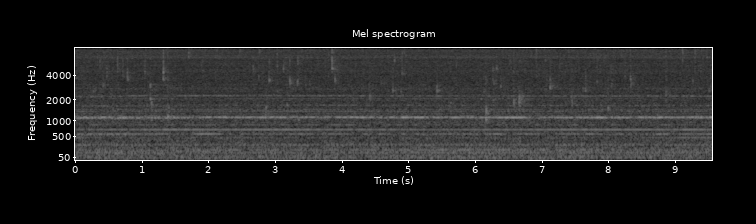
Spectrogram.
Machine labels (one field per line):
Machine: pump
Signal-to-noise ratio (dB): -6 dB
